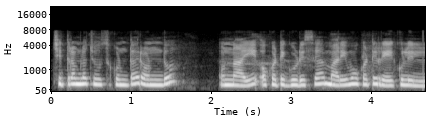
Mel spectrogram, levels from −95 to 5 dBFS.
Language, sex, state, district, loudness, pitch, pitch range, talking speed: Telugu, female, Telangana, Mahabubabad, -12 LUFS, 230 Hz, 215-255 Hz, 130 wpm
